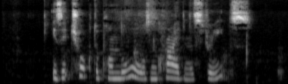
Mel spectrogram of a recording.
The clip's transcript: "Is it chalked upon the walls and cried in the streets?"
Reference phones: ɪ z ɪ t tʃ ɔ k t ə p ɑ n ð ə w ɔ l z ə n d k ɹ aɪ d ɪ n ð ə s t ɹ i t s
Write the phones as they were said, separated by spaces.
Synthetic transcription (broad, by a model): ɪ z ɪ t tʃ ɔ k t ə p ɑ n ð ə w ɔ z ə n k ɹ aɪ d ɪ n ð ə s t ɹ i t s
